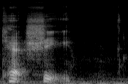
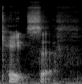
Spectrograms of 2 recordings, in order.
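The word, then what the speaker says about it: Cait Sith: And yes, I am aware in the old Celtic it's pronounced Ket-She. I'm going to pronounce it Kate Sith.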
